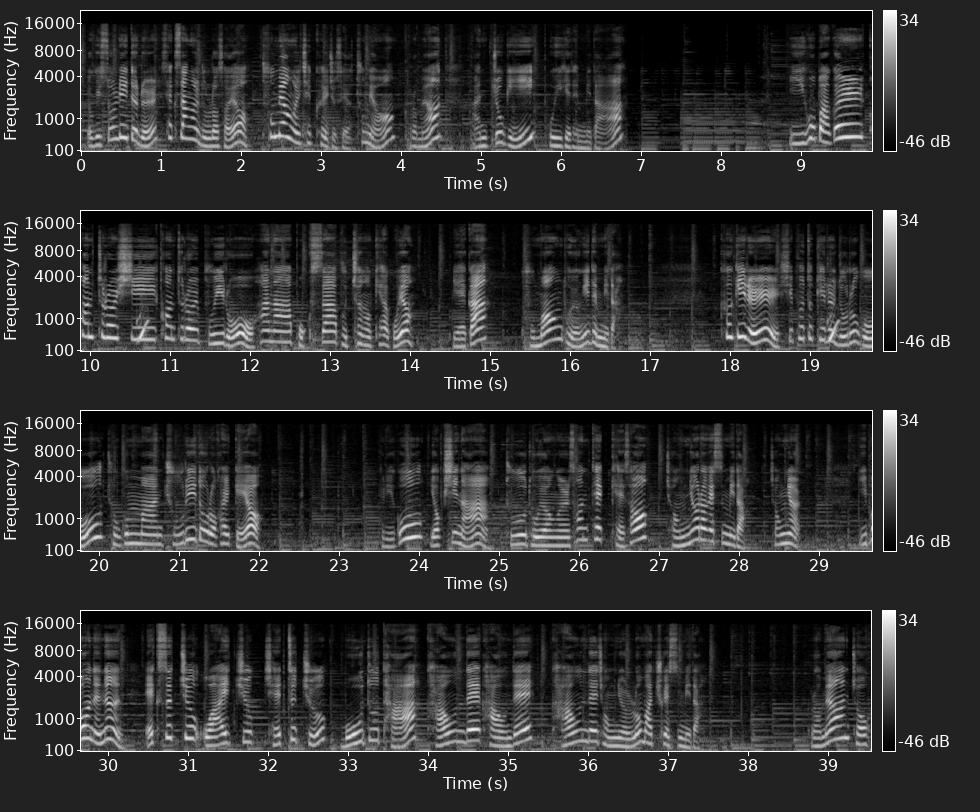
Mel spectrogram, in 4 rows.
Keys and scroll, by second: 10.5 super+c, 10.9 super+v.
